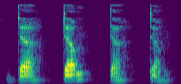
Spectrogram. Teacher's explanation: It has two parts to it, the duh, dum. It is one unstressed and one stressed syllable. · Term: iamb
